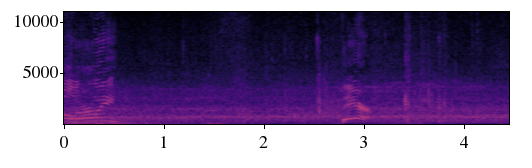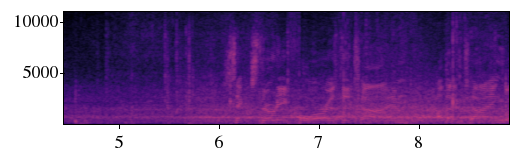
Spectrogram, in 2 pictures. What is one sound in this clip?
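Hockey sticks clack against a puck and each other.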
